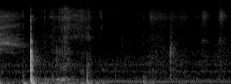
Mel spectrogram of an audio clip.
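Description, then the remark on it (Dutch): A just-locked smartphone running iOS 10 is set down on a table with one sharp knock, followed by a few faint taps and light handling noises against a quiet background. “Ik leg hem neer.”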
